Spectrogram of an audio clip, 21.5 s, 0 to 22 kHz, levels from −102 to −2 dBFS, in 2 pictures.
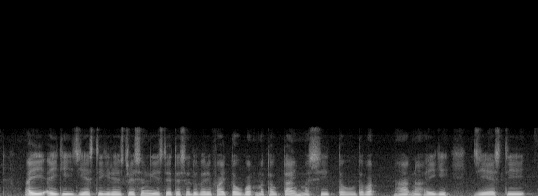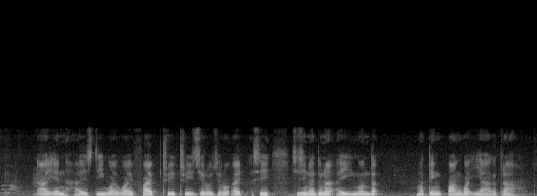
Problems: background sounds at intervals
